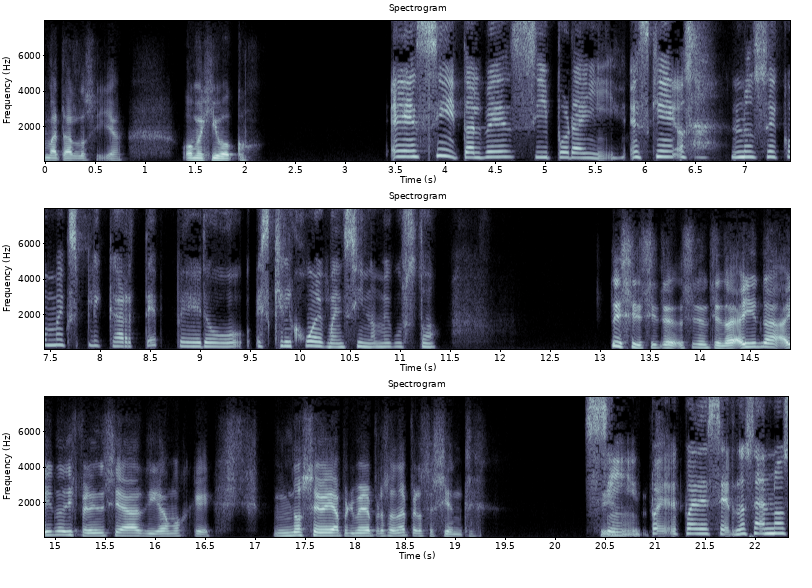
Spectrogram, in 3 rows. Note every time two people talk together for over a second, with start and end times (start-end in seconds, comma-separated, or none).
none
